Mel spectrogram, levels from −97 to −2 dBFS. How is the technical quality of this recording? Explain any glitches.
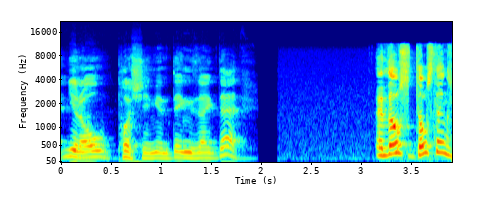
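There's one noticeable glitch. After "and things like that", at 1.98 s, a 200 ms gap leads to a duller, band-limited sound (nothing above 11.4 kHz) with faint new hiss. The input likely switched to a poorer device.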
